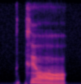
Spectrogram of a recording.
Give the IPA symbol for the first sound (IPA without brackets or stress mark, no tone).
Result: kʲ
